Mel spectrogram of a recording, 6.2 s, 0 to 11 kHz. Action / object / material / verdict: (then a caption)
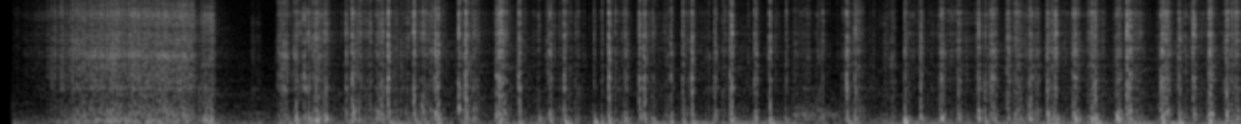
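scrape / floral foam brick scratched by fingernails / floral foam / none. Long painted nails scratch and dig into the top of a solid rectangular brick of green floral foam, about 20 cm long, lying on a wooden table. A steady bright rasp runs for about a second, breaks off briefly, then gives way to a dense stream of quick, crisp, crackling scrapes that keep going to the end.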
